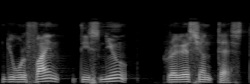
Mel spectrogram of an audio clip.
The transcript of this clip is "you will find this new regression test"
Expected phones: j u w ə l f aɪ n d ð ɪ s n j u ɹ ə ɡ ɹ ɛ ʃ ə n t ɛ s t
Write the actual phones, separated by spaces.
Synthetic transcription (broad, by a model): j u w ə l f aɪ n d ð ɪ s n j u ɹ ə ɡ ɹ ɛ s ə n t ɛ s t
